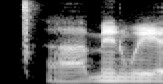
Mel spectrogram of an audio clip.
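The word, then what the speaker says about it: Minuit: Minui is midnight in French. That's how I had that pronunciation so readily available.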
